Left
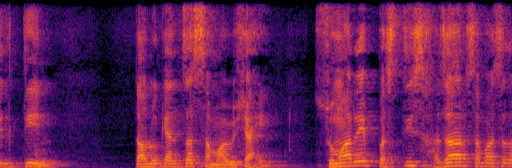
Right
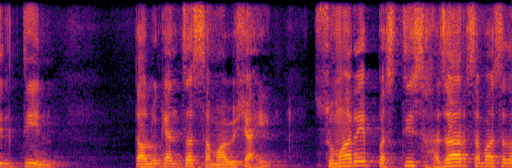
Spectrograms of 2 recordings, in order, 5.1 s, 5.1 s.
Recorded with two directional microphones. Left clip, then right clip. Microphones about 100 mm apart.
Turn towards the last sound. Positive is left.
turn(degrees=-35)  # may be behind; listen again after turning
